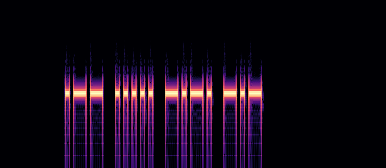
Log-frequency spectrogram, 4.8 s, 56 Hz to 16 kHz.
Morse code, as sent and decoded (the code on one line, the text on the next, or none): .-- ..... -.-. -.-
W5CK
